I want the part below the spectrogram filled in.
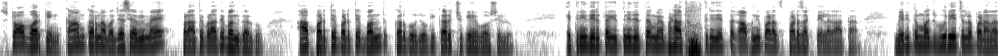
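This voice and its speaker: A man's voice: a little high, darkish tone, dry recording. A middle-aged Indian man, an English teacher, explaining exam idioms in an online class and mixing in Hindi with a teasing, scolding manner. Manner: switches between English and Hindi explanations, scolds students jokingly.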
